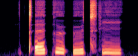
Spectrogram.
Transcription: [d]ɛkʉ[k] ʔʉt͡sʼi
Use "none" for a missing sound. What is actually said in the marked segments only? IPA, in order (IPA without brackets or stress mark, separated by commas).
tʼ, none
